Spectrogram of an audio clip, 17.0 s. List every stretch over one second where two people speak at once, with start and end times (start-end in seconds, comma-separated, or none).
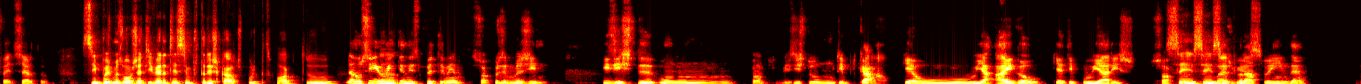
14.6-15.8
